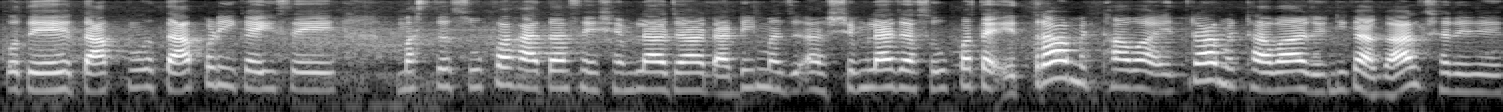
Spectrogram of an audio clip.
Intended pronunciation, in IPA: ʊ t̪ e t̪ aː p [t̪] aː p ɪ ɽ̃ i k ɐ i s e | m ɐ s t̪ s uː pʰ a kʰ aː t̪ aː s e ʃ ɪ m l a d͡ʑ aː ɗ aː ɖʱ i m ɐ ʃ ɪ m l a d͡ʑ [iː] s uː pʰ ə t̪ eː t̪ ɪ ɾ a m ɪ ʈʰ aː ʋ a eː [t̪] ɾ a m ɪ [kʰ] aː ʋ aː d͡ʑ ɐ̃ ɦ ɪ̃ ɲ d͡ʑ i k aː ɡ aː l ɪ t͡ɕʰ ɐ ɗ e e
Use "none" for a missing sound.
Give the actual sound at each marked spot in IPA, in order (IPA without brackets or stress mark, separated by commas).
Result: t̪, aː, t̪, ʈʰ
